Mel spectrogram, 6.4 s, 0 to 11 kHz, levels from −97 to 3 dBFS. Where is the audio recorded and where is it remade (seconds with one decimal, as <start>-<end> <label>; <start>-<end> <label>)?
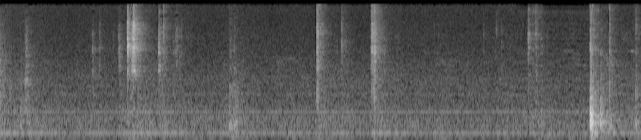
0.0-5.2 recorded; 5.2-6.0 remade; 6.0-6.4 recorded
